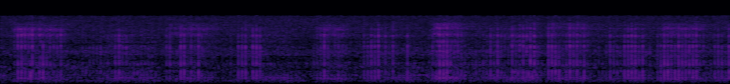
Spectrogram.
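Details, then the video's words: Cat purring at close range, a continuous low buzzing rumble pulsing in breath-length waves of under a second, inhale and exhale phases alternating evenly, no other sounds. "Cat's purring / scratching / kinda ASMR"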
